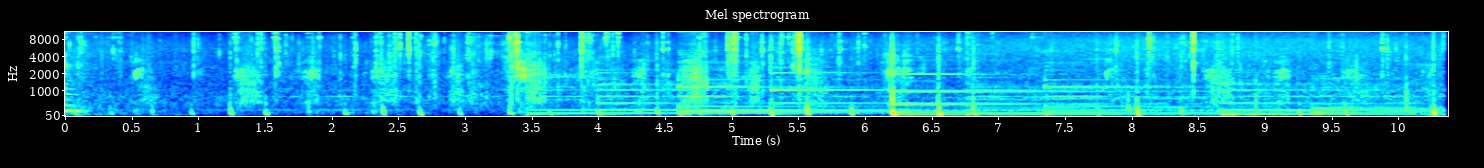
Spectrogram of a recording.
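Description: Horse's hooves clip-clopping as a ridden horse comes up. Soft background music with long held chords enters about three and a half seconds in and plays under the hoofbeats.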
